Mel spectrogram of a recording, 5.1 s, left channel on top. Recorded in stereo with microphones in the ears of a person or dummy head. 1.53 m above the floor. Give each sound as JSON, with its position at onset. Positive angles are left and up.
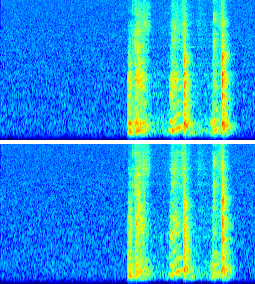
{"t": 2.5, "sound": "chopping", "side_deg": 5, "distance_m": 0.7}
